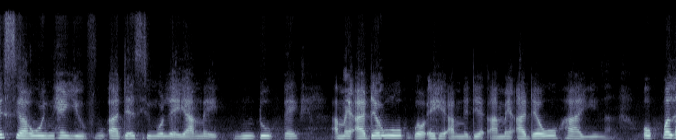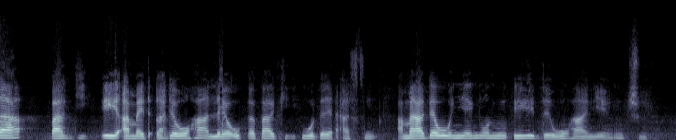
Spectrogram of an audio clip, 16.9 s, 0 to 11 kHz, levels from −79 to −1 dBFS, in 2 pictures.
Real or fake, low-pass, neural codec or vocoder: fake; 9.9 kHz; codec, 16 kHz in and 24 kHz out, 0.6 kbps, FocalCodec, streaming, 4096 codes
